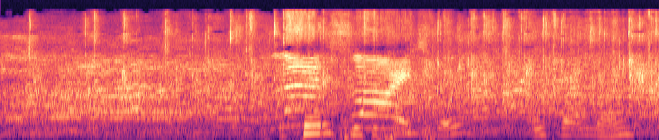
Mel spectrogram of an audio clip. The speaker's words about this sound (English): Landslide! Look at you clapping, baby.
